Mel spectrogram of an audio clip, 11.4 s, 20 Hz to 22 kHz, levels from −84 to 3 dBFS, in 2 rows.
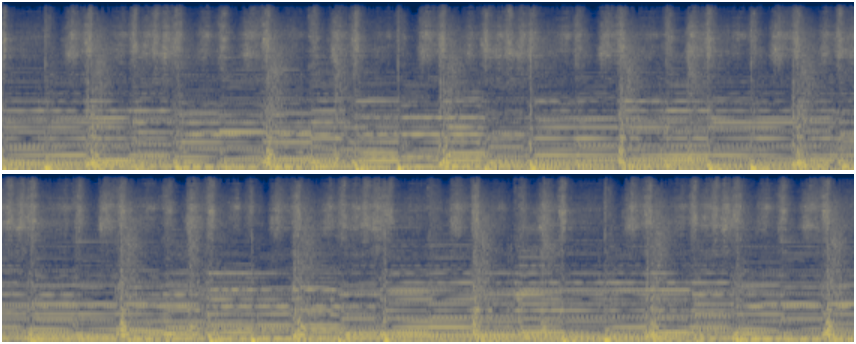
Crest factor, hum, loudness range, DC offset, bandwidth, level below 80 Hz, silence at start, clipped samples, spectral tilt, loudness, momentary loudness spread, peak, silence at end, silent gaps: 14 dB; none; 0 LU; under 0.1%; over 20 kHz; -26 dBFS; 0 s; under 0.1%; -5 dB/octave; -19 LUFS; 2 LU; -4 dBFS; 0 s; none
